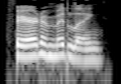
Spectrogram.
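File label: "fair to middling", British English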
